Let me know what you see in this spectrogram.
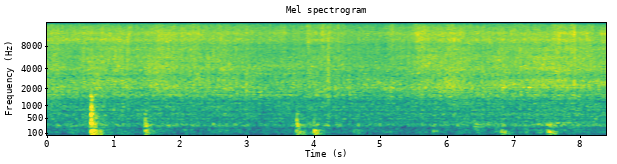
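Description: Chopped onion and tomato sizzling steadily in a nonstick frying pan as they cook down to soften, stirred with a silicone spatula that knocks softly against the pan a few times.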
